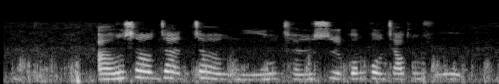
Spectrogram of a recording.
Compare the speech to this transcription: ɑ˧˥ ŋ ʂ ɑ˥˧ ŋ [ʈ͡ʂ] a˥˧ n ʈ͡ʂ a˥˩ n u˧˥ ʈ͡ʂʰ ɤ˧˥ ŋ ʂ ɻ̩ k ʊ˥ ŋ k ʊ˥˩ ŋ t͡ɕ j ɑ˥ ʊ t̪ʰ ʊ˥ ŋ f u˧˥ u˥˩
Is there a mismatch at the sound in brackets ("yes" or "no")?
no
